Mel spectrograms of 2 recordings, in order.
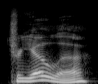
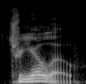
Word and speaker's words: Triolo: And so, but regardless of the money, Triola, is that how you say his name? Trollo. There's an O at the end. Triolo. Yes. Triolo.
